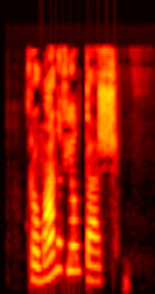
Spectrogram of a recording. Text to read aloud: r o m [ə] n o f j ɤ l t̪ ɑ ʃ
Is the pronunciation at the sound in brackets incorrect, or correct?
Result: incorrect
